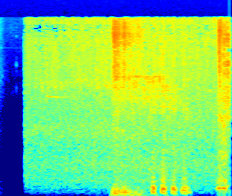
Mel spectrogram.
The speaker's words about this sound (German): Willkommen im Laubwald.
